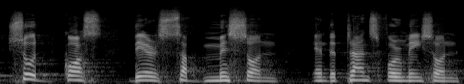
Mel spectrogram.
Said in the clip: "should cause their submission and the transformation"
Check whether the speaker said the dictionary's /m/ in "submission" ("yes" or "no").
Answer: yes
